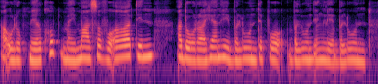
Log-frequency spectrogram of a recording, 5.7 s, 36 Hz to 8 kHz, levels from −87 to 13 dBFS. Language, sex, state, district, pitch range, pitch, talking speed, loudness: Mizo, female, Mizoram, Aizawl, 170-195 Hz, 175 Hz, 245 wpm, -16 LUFS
